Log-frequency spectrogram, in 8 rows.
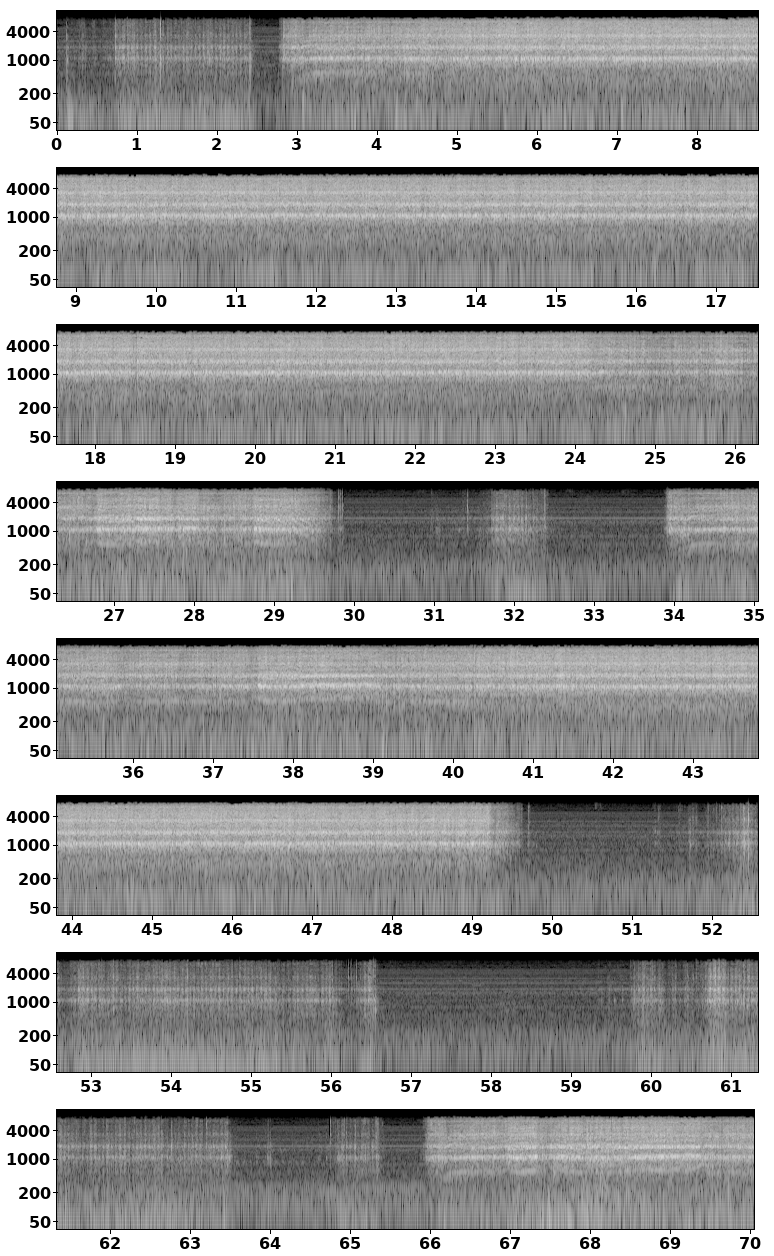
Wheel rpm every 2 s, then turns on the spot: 10, 70, 160, 160, 160, 160, 160, 160, 160, 160, 160, 160, 160, 160, 120, 0, 10, 130, 160, 160, 160, 160, 160, 160, 120, 0, 20, 20, 10, 0, 30, 10, 20, 130, 160.
0-2 52-58 60-64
